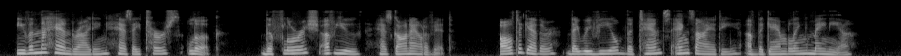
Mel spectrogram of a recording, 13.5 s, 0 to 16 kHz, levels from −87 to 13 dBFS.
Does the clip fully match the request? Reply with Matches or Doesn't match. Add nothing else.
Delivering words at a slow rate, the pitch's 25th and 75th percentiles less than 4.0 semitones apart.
Matches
